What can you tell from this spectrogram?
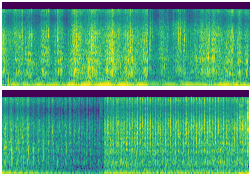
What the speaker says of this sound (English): I'm the Red Baron now. I got Red Fokker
